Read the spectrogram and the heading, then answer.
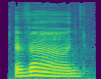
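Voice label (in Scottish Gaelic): "a mhain", Scottish Gaelic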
